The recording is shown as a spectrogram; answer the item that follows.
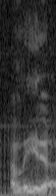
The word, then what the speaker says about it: Alito: Aleldo? Alito? Alito, yeah.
